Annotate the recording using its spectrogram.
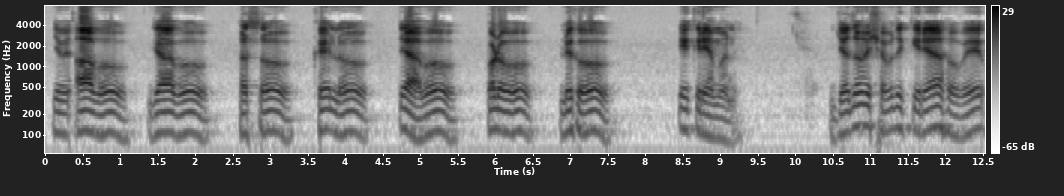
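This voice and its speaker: A man giving a slow teaching sermon, chanting scripture verses and patiently repeating words to drill their correct pronunciation. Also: mid-range voice. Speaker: Sikh preacher teaching scripture recitation.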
